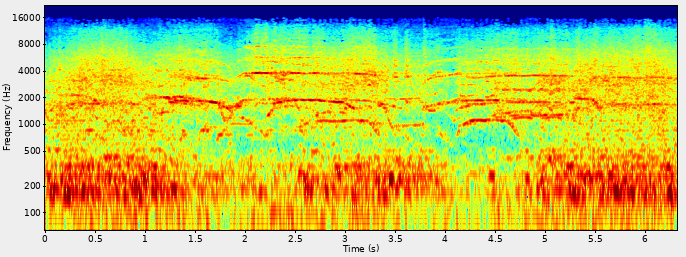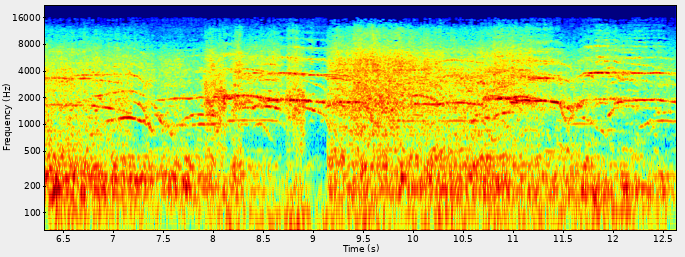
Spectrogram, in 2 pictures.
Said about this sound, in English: Screaming girls run on stage to rip Lester's clothes off again.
